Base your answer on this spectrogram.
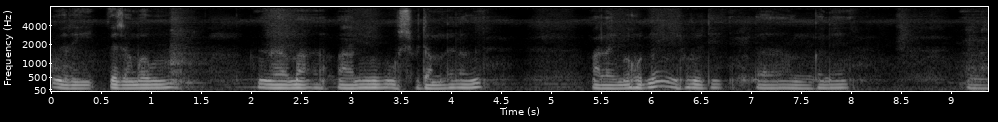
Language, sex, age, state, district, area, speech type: Bodo, male, 45-60, Assam, Kokrajhar, urban, spontaneous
